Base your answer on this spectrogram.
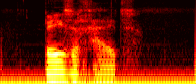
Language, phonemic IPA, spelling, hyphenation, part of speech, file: Dutch, /ˈbeː.zəxˌɦɛi̯t/, bezigheid, be‧zig‧heid, noun, Nl-bezigheid.ogg
- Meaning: busyness, occupation, activity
